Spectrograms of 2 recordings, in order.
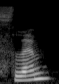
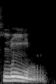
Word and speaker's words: Slim: Okay, so first of all, my name sounds American because it's Slim, but it's actually pronounced Sleem.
